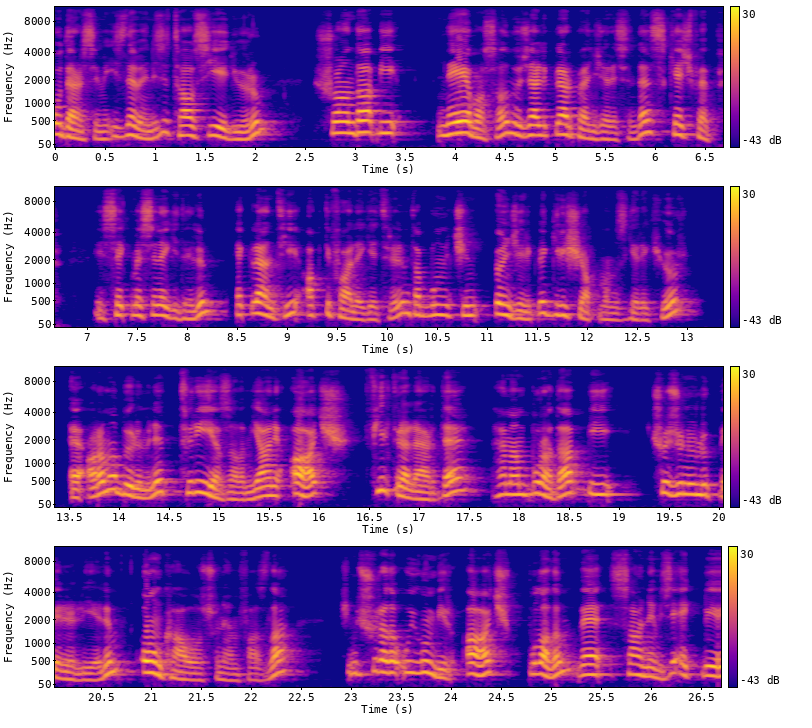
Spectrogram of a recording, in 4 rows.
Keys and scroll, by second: 3.1 n.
